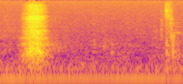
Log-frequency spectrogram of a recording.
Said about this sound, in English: And my wife will tell me, don't sniffle. Thank you, darling.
